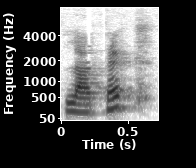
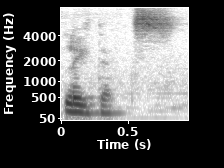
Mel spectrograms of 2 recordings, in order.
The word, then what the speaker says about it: LaTeX: it is pronounced as la tech some people would pronounce it ATS Latics which is fine but you don't pronounce it as latex so la tech is a coding system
